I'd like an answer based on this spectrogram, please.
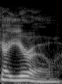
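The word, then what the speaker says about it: Iero: Frenk Aïro. All right. Thank you so much. By the way, I've heard your last name be pronounced a couple different ways. You got it right, by the way.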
